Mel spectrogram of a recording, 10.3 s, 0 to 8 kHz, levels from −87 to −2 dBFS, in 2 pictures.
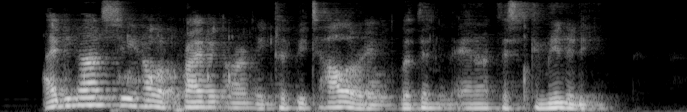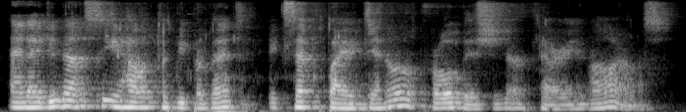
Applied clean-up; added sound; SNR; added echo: neural mask model DeepFilterNet 3.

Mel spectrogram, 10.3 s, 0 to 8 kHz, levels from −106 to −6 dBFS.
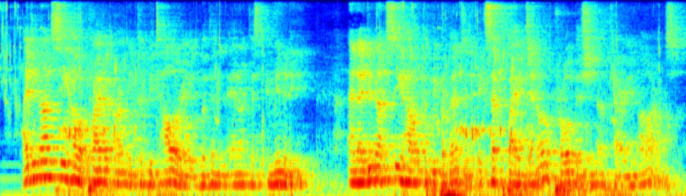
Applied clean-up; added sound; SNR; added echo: none; Liquid; 16 dB; reverberation time 1.2 s.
